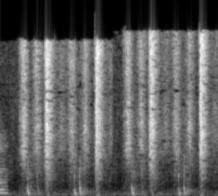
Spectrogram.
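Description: Footsteps walking across a floor, about two steps a second, with quick light ticks and shuffles between them.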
